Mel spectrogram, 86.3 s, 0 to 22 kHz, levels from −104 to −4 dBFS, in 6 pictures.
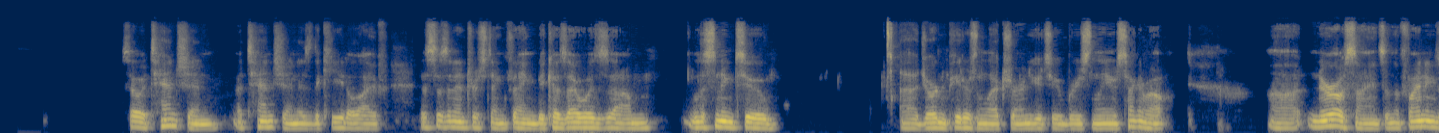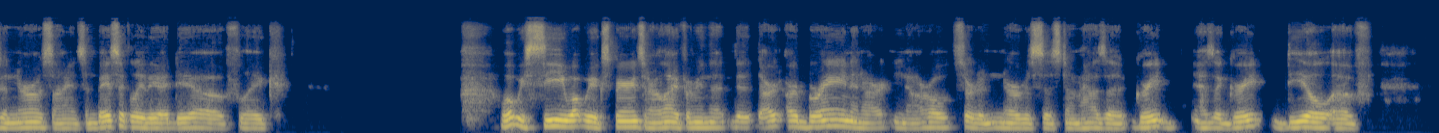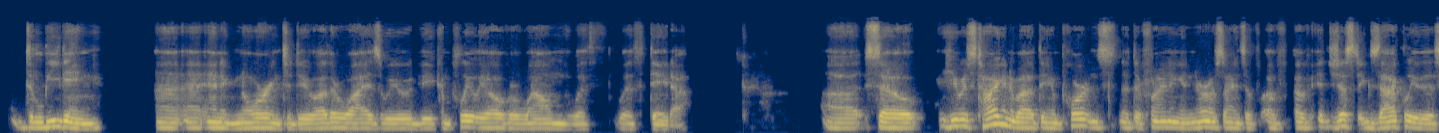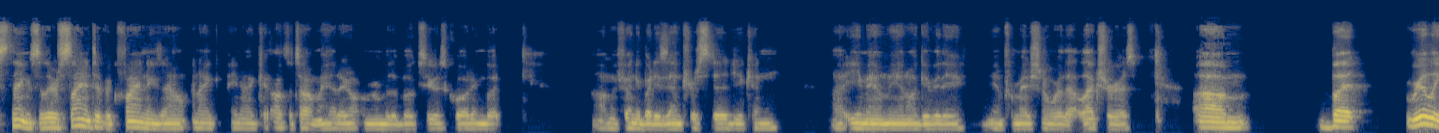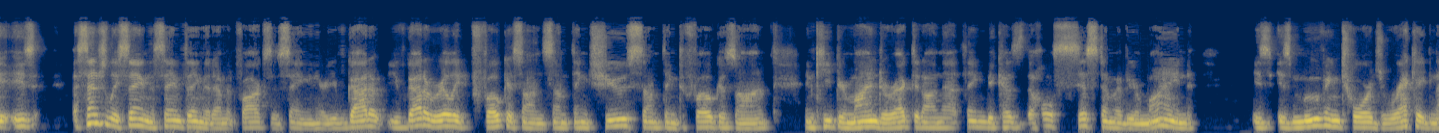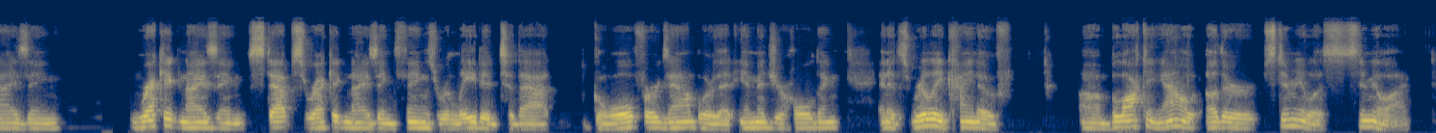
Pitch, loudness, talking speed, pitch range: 115 Hz, -28 LUFS, 160 wpm, 105-130 Hz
